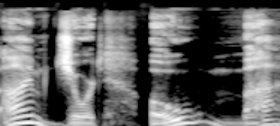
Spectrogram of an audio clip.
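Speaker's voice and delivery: very slow, every word drawn out and savored. Showing how a famous actor talks: George Takei voice. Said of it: "George Takei just talks like this".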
